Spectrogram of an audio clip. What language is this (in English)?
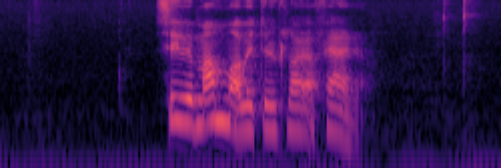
Faroese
